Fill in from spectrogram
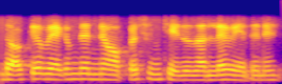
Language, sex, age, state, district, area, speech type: Malayalam, female, 18-30, Kerala, Kannur, rural, conversation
